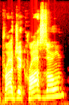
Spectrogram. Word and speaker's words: Project X Zone: It says X, but it's cross.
